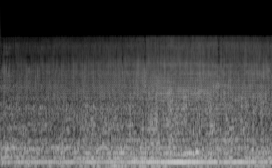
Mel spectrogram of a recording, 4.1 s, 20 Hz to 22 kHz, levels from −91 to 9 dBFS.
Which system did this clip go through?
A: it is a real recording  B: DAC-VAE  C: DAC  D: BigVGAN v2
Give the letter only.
D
